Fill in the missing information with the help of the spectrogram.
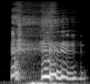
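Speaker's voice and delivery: loud cackle at the punchline; loud high cackle; laughing at own joke. Real, not acted. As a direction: crack up at your own joke.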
